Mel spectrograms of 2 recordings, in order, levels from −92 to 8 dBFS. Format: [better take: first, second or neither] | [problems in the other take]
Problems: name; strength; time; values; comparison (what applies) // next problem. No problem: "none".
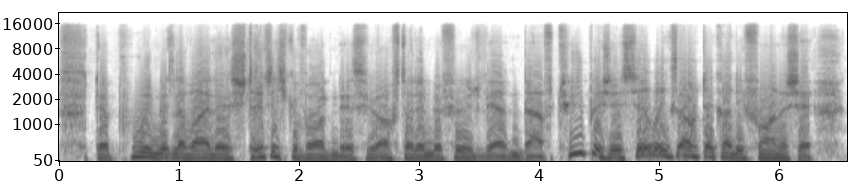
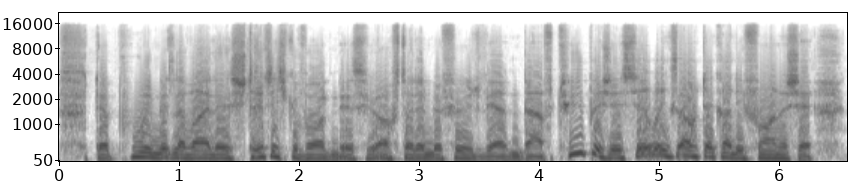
neither | distortion; heavy; 7 dB below the speech; the same in both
